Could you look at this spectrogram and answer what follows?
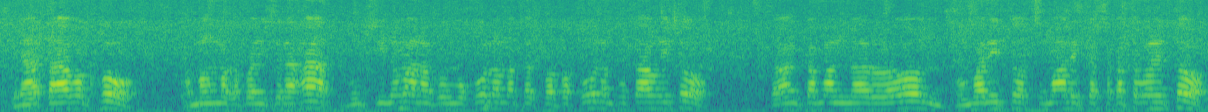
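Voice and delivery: low, steady ritual chant of holy names; low murmured invocation; incantation prayer. Acted. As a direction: intone it like a healer casting out a spell. Recites exorcism incantation.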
